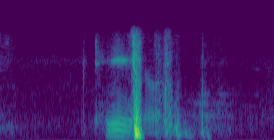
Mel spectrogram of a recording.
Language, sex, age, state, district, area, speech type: Hindi, male, 18-30, Rajasthan, Bharatpur, urban, conversation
